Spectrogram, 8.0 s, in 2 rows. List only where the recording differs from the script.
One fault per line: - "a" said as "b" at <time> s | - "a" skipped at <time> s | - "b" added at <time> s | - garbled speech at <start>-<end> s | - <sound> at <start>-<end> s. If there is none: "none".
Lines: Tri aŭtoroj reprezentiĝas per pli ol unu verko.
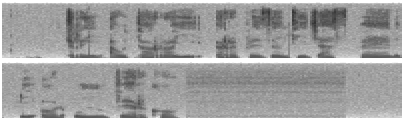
none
